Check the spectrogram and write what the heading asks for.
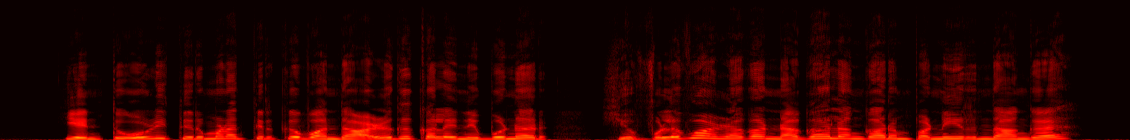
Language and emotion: Tamil, surprised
